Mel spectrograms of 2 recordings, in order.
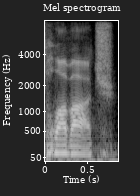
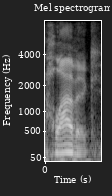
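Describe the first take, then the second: First: The name is said the Czech way. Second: The name is said the anglicized way. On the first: The speaker calls it right. "it's Hlavac because it's Czech" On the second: The speaker calls it wrong. "not Hlavic"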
